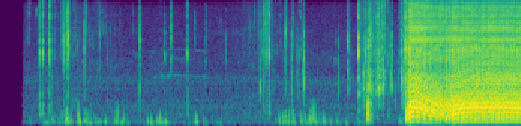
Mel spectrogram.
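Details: Chainsaw that wouldn't start, after cleaning/purging the carburetor with carb screws untouched: handling clatter, then catches and holds a steady, high, even buzz without stumbling; running normally.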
